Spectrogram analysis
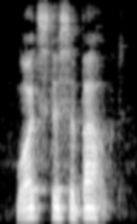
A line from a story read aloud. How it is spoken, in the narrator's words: Joss asked as quietly as he could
